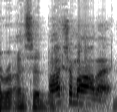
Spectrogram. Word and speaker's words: Pachamama: Pachamama, I think. – Right. Yes, you're saying it right. I said Pachamama. – Exactly. Yes, sir. – It's absolutely Pachamama.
